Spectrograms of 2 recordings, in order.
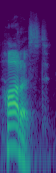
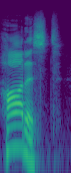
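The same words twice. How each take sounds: First: The middle t is a soft r-like flap. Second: The middle t is a hard t sound. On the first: The speaker calls it right. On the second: The speaker calls it wrong.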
